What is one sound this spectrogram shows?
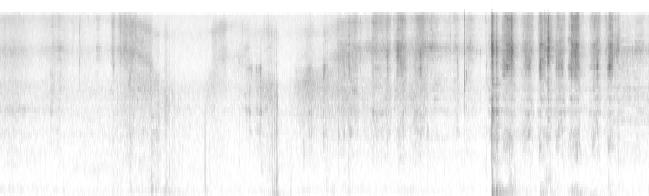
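A stiff brush scrubs inside a metal carburettor bore.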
